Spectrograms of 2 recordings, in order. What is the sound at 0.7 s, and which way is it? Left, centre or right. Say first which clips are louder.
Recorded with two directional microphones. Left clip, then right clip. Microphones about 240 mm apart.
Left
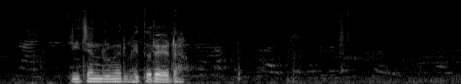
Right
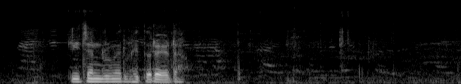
Speech: even; centre.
